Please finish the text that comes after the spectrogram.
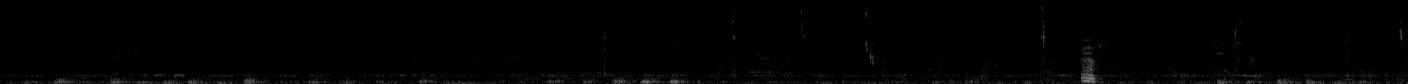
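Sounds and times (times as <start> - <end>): mouth-closed chewing: 4.7 - 12.7.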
